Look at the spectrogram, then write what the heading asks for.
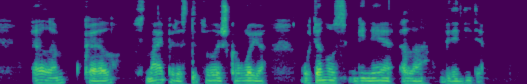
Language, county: Lithuanian, Šiauliai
